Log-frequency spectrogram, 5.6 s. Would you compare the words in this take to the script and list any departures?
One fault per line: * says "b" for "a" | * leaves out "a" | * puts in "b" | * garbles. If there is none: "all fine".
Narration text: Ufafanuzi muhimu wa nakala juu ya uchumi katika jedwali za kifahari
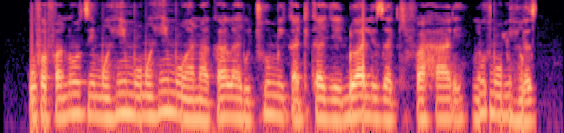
* puts in "muhimu"
* leaves out "juu ya"
* garbles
